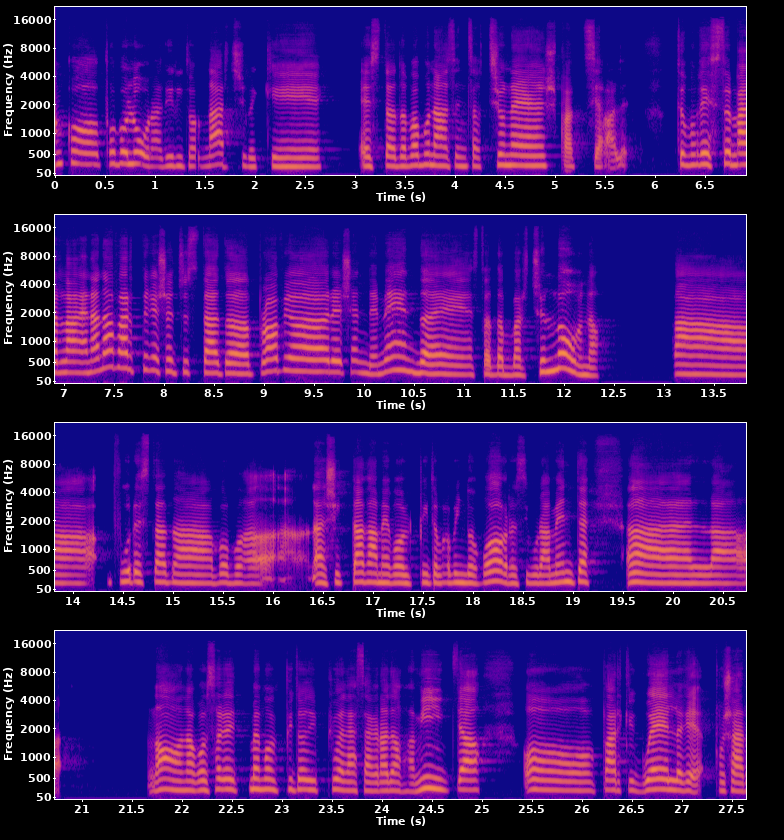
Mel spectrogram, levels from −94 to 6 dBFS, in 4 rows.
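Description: Nothing in this speech recording stands out as a technical fault, so there's nothing here to flag.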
